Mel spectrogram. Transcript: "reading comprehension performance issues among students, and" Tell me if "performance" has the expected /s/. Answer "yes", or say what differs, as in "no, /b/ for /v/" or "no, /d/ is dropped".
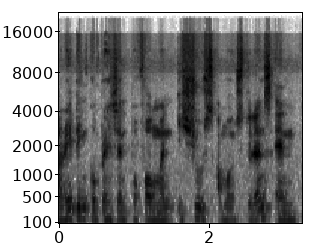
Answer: no, /s/ is dropped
